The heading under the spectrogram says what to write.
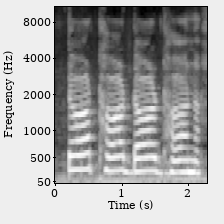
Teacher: जैसे ट, ठ, ड, ढ पढ़िएगा ना तो आपको महसूस होगा हमारा जीभ मुड़ जाता है पढ़ते समय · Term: मूर्धा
